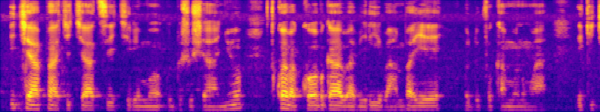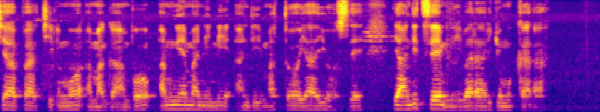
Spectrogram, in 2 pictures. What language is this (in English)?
Kinyarwanda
